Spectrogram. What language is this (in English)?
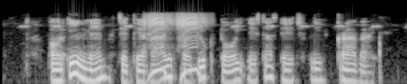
Esperanto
